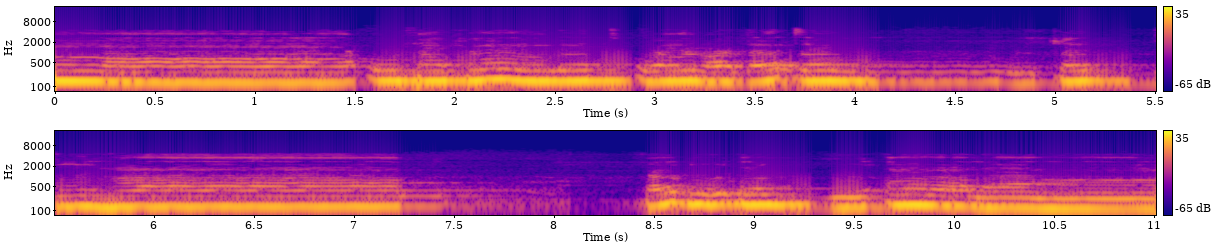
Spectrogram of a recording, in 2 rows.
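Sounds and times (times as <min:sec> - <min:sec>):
person chanting recitation: 0:00.0 - 0:11.0.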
